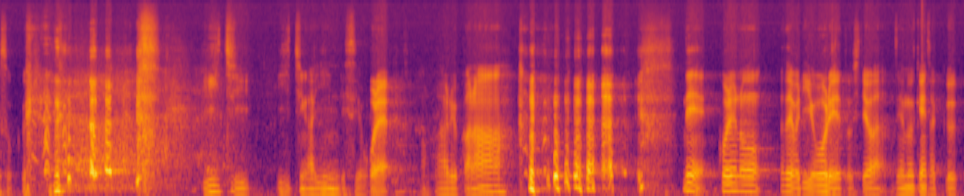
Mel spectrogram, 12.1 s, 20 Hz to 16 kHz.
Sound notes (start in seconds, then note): 0.3 laugh; 6.4 laugh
